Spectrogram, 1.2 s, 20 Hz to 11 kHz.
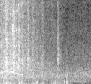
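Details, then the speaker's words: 1997 Honda VT1100CH Shadow (California version) after engine cleanout of heavy varnish, idling off side stand: light quick tinny rattle over rough idle from the loose decorative front light, its mounting nut spinning in the fixture. "Rattling up front is that stupid decorative light. I haven't figured out what to do about that."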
